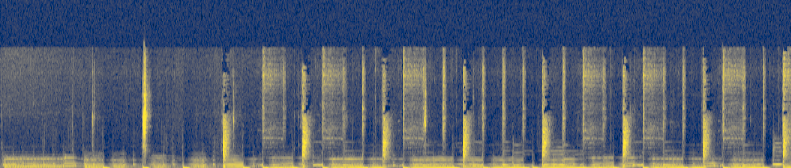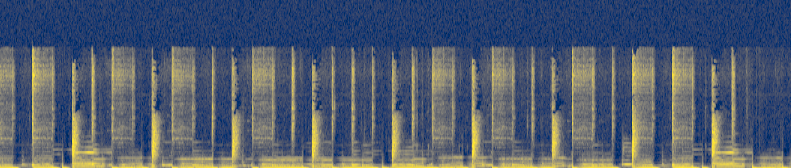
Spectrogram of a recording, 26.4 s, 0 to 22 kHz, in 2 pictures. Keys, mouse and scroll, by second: 6.2-6.8 shift+scroll up 1, 6.8 shift+middle click, 7.5 shift+middle click, 10.9 Tab, 11.7-12.2 middle drag, 12.3 shift+a, 14.6 middle click, 15.3 KP_1, 15.6 KP_3, 17.1 Tab, 20.0 g, 22.0 ctrl+z, 23.1 middle click, 24.3 r.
